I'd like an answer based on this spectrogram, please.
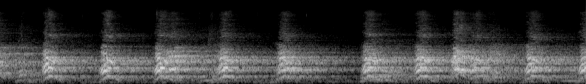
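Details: Hold-and-bark drill by two protection-trained dogs barking on command; sharp, strong barks come in an uneven run of about ten, with gaps of roughly half a second to a second.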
